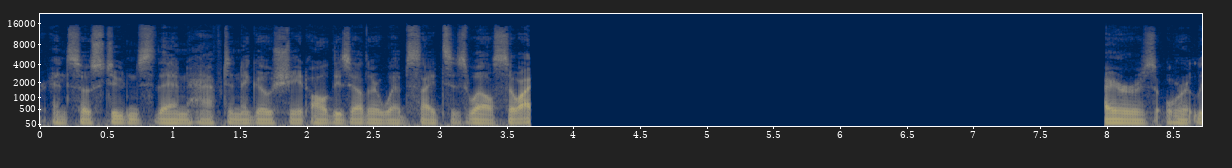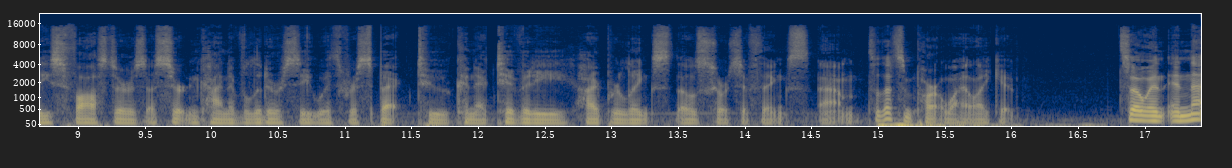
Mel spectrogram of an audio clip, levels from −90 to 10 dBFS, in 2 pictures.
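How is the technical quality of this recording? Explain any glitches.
There's one real problem: an audio dropout to silence from 3.67 s to 7.99 s, roughly 4.3 seconds of dead air. The speech cuts off mid-flow into silence, no room tone at all, then snaps back at "or at least fosters". Likely the input was lost while the recorder kept writing silence, so that stretch of speech is gone.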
